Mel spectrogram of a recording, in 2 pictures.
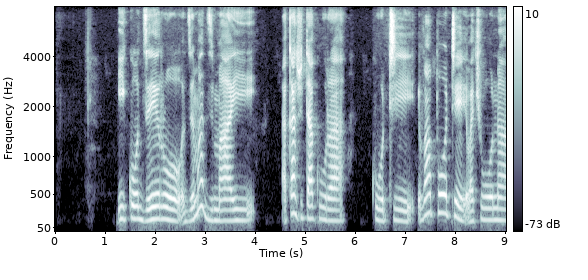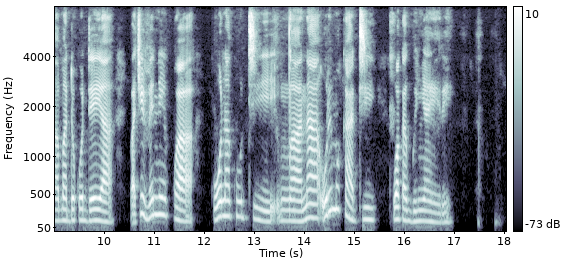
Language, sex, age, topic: Ndau, female, 36-49, health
